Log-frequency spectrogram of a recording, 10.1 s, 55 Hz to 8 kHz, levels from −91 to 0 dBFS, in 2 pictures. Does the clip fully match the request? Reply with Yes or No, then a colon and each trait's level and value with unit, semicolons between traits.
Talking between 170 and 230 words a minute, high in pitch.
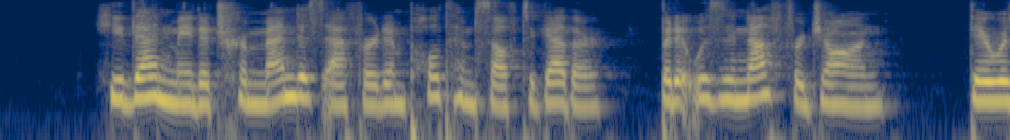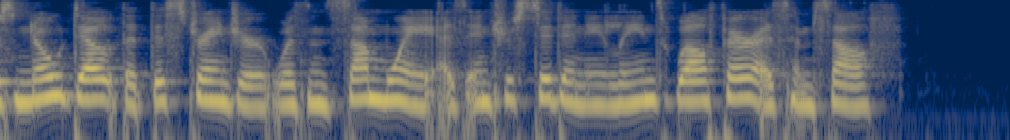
Yes: average, 200 wpm; high, 215 Hz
